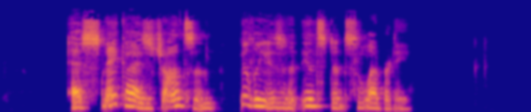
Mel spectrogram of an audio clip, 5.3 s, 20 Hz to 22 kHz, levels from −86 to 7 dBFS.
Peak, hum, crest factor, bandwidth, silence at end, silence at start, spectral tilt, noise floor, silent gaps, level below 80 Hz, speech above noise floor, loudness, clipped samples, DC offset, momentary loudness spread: -2 dBFS; none; 18 dB; 14.5 kHz; 1.2 s; 0.7 s; -3 dB/octave; -88 dBFS; none; -66 dBFS; 71 dB; -16 LUFS; under 0.1%; under 0.1%; 16 LU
